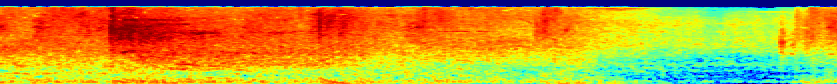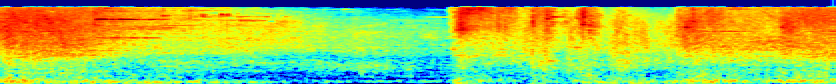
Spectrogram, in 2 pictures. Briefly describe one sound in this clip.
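Game spell effects whoosh and crackle in bursts during a fight.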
